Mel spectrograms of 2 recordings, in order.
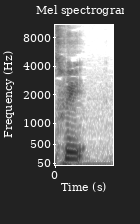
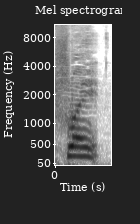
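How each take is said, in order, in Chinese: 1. 按古音来读。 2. 按现代普通话来读。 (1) "应当保留古音旧音" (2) "要是读成衰，那韵味也就丢了。"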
